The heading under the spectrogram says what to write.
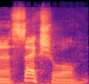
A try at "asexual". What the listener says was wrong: Say it again, because it sounds like you're saying sexual, but Asexual.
